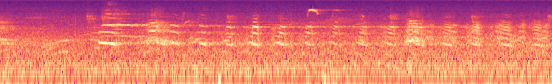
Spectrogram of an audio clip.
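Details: Red-legged partridge at dawn in Alvor, Algarve, Portugal, digiscoped: grating, rhythmic chuk notes tumbling in quick sequences with louder accents, plus one thin high whistle from another bird midway.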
